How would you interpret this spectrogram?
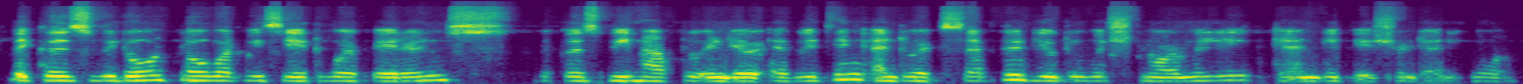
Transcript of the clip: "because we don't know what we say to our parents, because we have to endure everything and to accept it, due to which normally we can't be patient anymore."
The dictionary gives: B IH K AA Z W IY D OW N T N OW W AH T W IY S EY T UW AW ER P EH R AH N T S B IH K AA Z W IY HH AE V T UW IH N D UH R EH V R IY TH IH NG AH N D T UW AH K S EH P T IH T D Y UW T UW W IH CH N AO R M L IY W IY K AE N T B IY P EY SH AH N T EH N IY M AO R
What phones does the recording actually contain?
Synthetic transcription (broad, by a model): B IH K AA Z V IY D OW N T N OW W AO T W IY S EY T UW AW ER P EH R AH N T S B IH K AA Z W IY HH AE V T UW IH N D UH R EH V R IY T IH NG AH N D T UW AH K S EH P T IH T D Y UW T UW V IH CH N AO R M IY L IY K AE N B IY P EY SH AH N T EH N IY M AO R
